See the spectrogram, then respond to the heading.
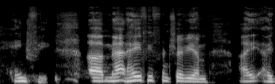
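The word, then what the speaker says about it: Heafy: I went on to interviews and got the pronunciation right. I just didn't say it right just now. It's Hafey.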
